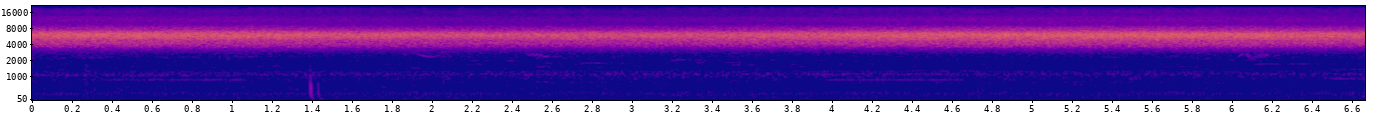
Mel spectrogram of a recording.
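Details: Steady, high buzzing drone of chicharras, cicadas, continuous and even without pauses, with a brief click partway through and faint low rumble underneath.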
